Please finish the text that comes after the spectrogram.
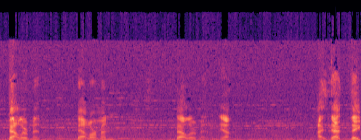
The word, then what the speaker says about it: Bellarmine: make it bellarmine is that the way it's pronounced yeah we got an expert who uh it's bellarmine bellarmine bellarmine yep that they played a couple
